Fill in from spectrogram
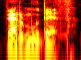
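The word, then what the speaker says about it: Bermúdez: Ber Bermudez. Bermudez, so würde ich es aussprechen, der Juan. Schön.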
